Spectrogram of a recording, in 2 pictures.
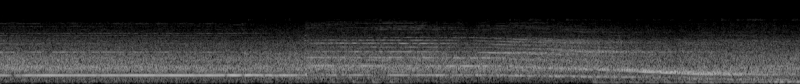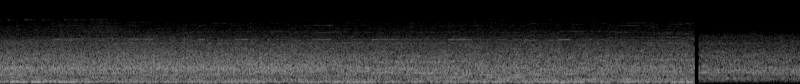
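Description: A large stadium crowd cheers a goal.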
